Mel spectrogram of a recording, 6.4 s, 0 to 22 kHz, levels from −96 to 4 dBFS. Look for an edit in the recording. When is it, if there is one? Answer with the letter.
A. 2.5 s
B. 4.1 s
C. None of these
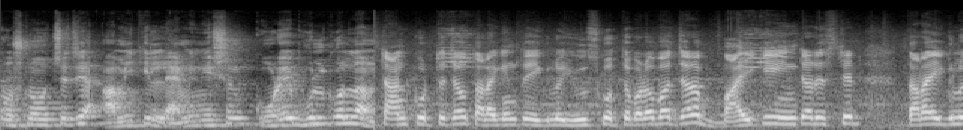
A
